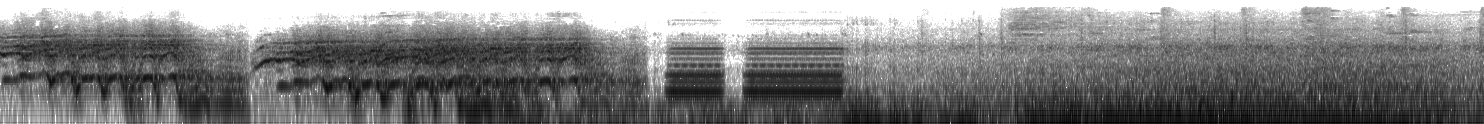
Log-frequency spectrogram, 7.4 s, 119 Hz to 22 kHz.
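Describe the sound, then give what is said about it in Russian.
Horses of Ded Moroz's magic troika whinny loudly, two long neighs back to back, followed by a brief honking horn and the low rumble of an engine. “Целую неделю волшебная тройка Деда Мороза и летающий грузовик «Дед Мороз Экспресс» с 20 снеговичками на борту носились из города в город, с улицы на улицу.”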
